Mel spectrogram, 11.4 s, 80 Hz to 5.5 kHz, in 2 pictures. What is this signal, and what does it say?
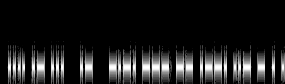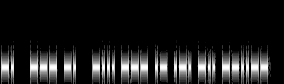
Morse code, heard as a keyed tone, about 25 wpm, 600 Hz. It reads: HAS A COMPUTER ON BOARD,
